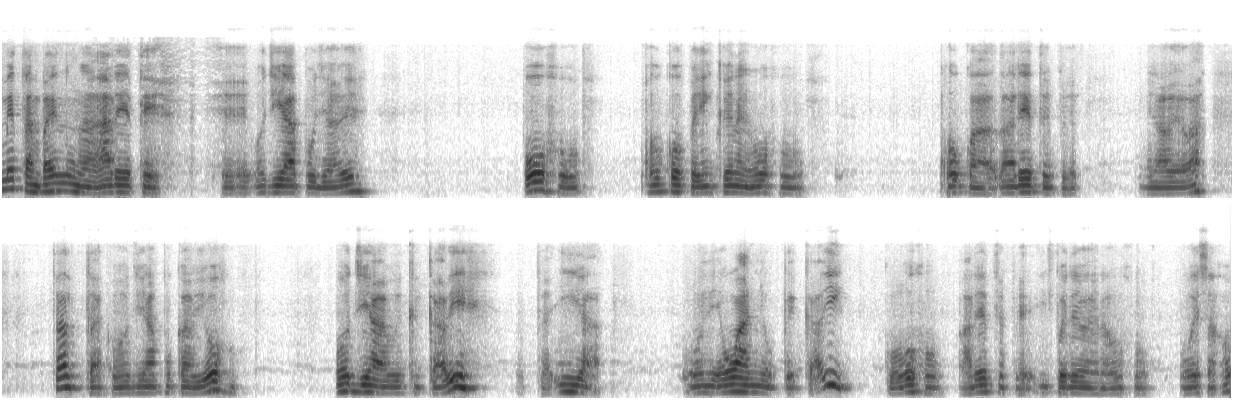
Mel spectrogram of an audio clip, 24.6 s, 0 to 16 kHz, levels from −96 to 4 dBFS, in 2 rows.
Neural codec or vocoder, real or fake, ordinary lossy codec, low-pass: none; real; Opus, 24 kbps; 7.2 kHz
